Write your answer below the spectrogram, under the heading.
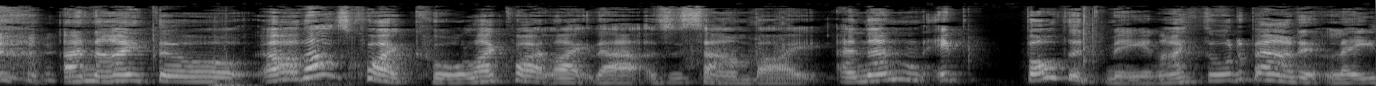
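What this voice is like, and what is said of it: Usual voice. Nothing is said of it.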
